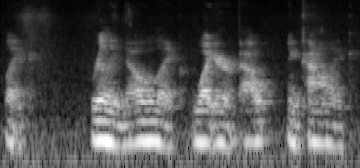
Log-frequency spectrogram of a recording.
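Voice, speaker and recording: Young man in his twenties, lowish voice, hesitant casual chat, lots of fillers, roomy echo. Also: level tone, moderate pace. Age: 20s. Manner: hesitant, many fillers and restarts. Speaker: podcast guest.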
